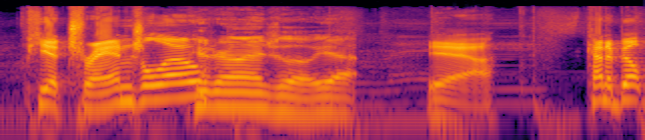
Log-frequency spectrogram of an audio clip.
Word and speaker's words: Pietrangelo: I kind of built my team around, I don't remember how to pronounce this, Pietrangelo? Pietrangelo, yeah.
